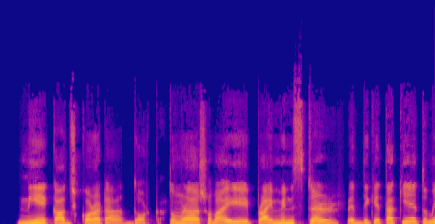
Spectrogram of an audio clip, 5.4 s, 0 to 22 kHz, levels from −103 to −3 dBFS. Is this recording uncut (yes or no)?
no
